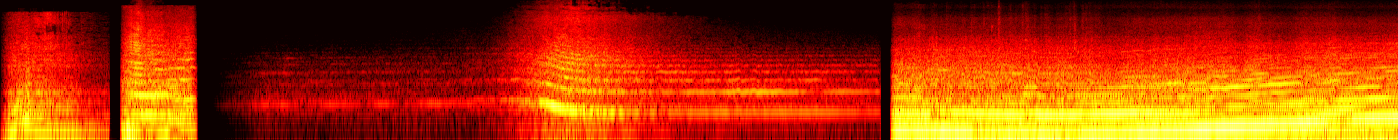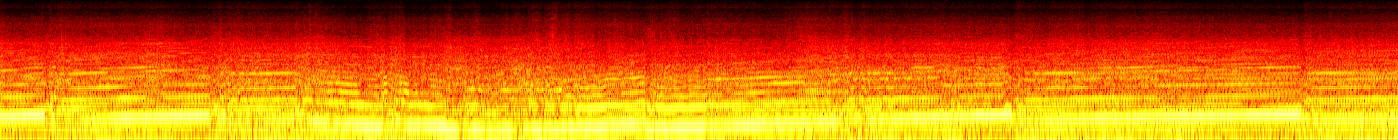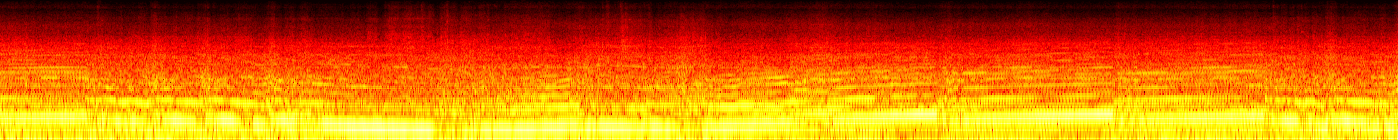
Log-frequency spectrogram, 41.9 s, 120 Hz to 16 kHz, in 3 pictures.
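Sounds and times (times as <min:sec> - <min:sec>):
racing car engine at high revs: 0:00.0 - 0:02.0, 0:03.6 - 0:41.9.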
